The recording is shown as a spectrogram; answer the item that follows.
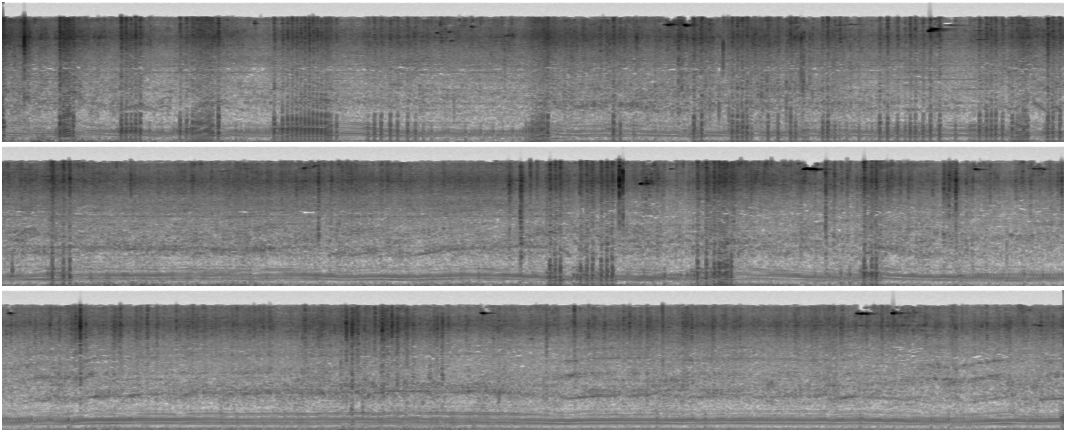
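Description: Trials motorcycle engine ridden slowly over loose rocks, the revs rising and falling with the throttle, with sharp knocks and clatter over the stones through the first half. Later it runs at low, steadier revs with gentle dips.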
